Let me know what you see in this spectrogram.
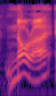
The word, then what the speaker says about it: Nohra: Guy Nora, that's G-U-Y, pronounced Guy, Nora, N-O-H-R-A.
